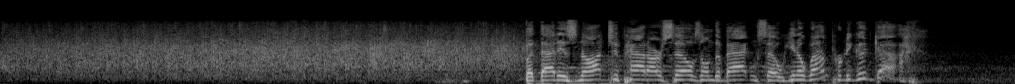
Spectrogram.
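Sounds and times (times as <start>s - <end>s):
applause: 0.0s - 5.4s
speech: 5.3s - 9.3s.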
